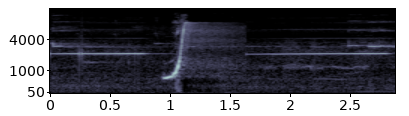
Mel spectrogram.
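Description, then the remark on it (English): A whip bird calls once: a sharp, whip-crack note that sweeps rapidly up in pitch and snaps off, set against steady, thin, high-pitched background tones from other birds or insects. “Yeah, I'm going to go whip bird as my favourite animal sound.”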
